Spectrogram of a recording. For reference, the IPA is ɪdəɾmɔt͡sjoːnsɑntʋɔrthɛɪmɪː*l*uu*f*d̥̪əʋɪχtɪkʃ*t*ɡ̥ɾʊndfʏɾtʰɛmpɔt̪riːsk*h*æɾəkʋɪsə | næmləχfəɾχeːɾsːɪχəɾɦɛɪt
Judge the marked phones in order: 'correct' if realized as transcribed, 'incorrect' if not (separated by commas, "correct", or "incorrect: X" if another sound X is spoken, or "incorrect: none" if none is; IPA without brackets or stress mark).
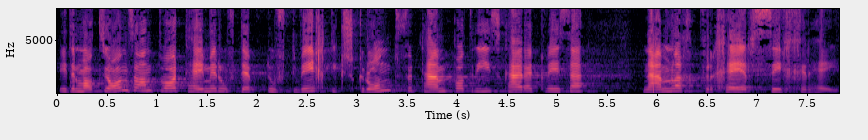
incorrect: ɾ, correct, correct, correct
